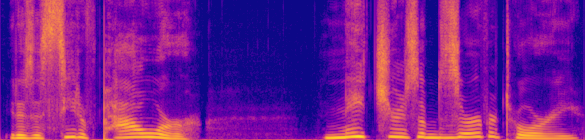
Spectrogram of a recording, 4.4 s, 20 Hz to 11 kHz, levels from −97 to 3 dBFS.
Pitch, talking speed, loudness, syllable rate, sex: 245 Hz, 95 wpm, -16 LUFS, 4.5 syllables/s, female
